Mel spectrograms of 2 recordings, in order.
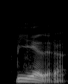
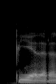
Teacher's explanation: Por eso es que la i y la e, como le digo, la i viene a ser una vocal cerrada y la e una vocal abierta. Por eso es que son una sola sílaba porque están juntas y eso es un diptongo.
